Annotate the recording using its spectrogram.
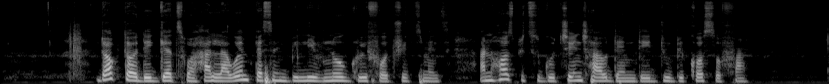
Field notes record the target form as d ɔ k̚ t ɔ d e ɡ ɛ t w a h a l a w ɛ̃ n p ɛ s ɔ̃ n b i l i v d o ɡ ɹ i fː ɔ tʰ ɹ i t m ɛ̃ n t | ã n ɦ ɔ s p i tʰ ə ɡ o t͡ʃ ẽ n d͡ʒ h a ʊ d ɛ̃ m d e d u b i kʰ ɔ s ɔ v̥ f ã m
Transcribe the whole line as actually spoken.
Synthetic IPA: d ɔ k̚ t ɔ d e ɡ ɛ t w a h a l a w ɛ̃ n p ɛ s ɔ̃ n b i l i v n o ɡ ɹ i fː ɔ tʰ ɹ i t m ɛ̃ n t | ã n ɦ ɔ s p i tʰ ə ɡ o t͡ʃ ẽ n d͡ʒ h a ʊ d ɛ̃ m d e d u b i kʰ ɔ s ɔ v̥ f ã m

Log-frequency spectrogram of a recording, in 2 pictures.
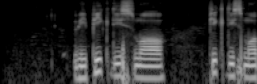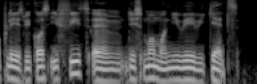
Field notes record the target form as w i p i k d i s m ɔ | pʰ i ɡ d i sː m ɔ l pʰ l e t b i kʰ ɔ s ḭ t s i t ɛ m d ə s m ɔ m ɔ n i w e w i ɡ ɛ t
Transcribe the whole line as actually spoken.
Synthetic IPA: w i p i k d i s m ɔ | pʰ i k d i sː m ɔ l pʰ l e s b i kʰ ɔ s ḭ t f i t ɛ m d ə s m ɔ m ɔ n i w e w i ɡ ɛ t

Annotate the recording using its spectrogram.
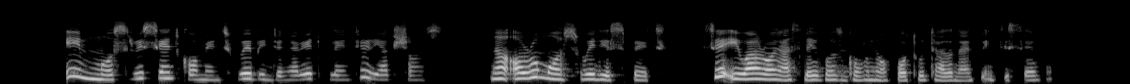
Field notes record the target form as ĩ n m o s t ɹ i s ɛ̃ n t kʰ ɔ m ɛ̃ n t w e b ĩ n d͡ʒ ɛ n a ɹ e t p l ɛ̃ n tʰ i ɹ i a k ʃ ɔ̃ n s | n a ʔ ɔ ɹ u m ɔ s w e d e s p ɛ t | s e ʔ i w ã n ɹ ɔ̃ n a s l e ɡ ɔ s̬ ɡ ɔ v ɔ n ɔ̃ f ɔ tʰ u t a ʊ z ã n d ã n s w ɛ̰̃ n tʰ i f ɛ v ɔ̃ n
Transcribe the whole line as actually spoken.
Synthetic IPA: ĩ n m o s t ɹ i s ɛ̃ n t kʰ ɔ m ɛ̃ n t w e b ĩ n d͡ʒ ɛ n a ɹ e t p l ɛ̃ n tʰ i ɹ i a k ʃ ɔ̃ n s | n a ʔ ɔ ɹ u m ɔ s w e d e s p ɛ t | s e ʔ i w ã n ɹ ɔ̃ n a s l e ɡ ɔ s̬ ɡ ɔ v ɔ n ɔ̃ f ɔ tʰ u t a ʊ z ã n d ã n t w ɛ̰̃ n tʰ i s ɛ v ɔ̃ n

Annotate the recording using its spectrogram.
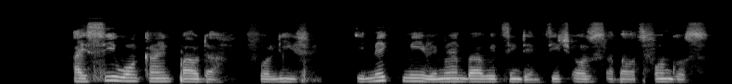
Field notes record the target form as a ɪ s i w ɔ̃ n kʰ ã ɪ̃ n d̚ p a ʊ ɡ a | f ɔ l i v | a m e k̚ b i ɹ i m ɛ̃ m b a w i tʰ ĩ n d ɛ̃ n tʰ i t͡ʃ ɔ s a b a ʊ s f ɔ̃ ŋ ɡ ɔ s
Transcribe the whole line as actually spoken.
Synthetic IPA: a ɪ s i w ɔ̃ n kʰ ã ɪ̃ n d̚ p a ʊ d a | f ɔ l i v | i m e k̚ m i ɹ i m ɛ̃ m b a w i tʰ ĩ n d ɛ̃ m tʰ i t͡ʃ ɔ s a b a ʊ t f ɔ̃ ŋ ɡ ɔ s

